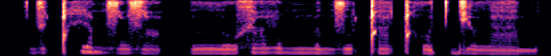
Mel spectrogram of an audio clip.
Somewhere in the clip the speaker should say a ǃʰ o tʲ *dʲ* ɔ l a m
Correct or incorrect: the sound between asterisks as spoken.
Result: correct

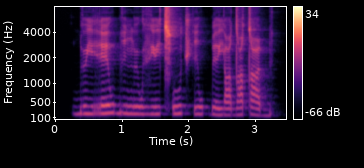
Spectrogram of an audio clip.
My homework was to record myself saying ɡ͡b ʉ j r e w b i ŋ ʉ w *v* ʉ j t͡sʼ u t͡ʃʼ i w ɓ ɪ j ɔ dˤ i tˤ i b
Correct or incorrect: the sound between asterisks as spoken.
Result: incorrect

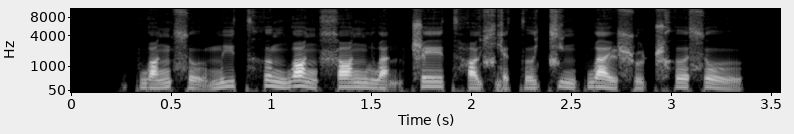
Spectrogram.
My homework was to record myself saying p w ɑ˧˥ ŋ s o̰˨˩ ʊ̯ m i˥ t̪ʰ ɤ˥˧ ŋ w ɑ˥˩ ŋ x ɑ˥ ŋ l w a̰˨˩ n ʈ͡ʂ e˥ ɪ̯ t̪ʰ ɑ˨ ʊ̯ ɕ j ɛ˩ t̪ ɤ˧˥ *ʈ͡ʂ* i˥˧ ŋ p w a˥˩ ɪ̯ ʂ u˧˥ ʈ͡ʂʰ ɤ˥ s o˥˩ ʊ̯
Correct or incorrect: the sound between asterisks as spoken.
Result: incorrect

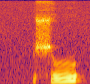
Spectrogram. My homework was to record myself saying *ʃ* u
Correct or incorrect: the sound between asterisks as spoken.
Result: correct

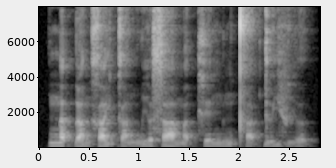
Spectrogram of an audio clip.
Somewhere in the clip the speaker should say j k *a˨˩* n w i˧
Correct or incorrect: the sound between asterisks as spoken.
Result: correct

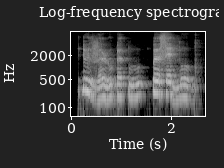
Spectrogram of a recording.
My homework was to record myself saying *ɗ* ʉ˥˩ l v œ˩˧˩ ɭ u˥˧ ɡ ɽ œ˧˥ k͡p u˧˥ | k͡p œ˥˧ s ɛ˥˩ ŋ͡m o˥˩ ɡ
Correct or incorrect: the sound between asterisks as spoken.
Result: correct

